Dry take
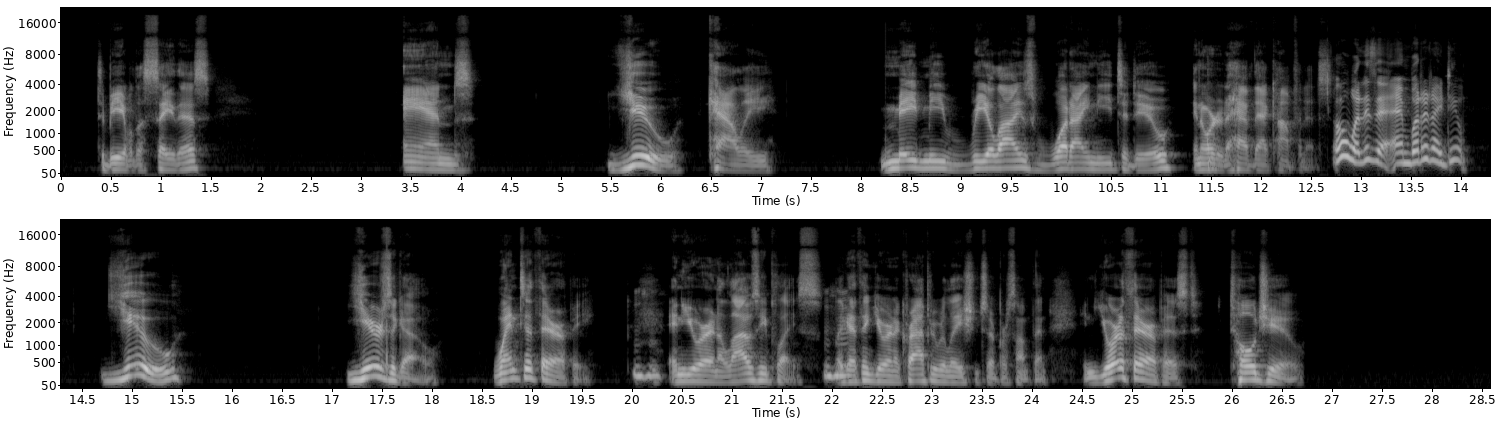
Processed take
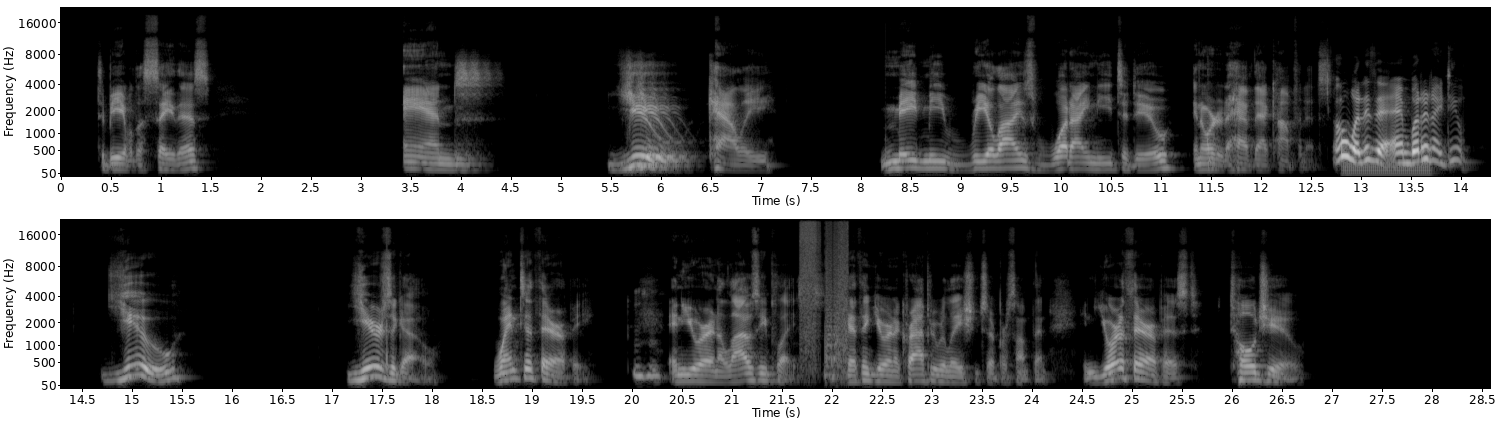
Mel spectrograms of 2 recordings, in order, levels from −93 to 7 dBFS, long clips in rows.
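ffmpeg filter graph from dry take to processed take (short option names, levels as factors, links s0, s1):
-filter_complex "[0:a]asettb=1/sr,asplit=3[s0][s1][s2];[s0]atrim=end=3.844[s3];[s1]atrim=start=3.84:end=6.55,asetpts=PTS-STARTPTS,afade=t=in:d=0.004:c=qsin,afade=t=out:st=2.706:d=0.004:c=qsin,lowpass=f=5900:w=0.5412,lowpass=f=5900:w=1.3066,aecho=1:1:115|230|345:0.631|0.158|0.0394,atrim=end_sample=119511[s4];[s2]atrim=start=6.546[s5];[s3][s4]acrossfade=d=0.004:c1=hsin:c2=qsin[s6];[s6][s5]acrossfade=d=0.004:c1=qsin:c2=hsin,asettb=1/sr,asplit=3[s7][s8][s9];[s7]atrim=end=12.814[s10];[s8]atrim=start=12.81:end=13.71,asetpts=PTS-STARTPTS,afade=t=in:d=0.004:c=qsin,afade=t=out:st=0.896:d=0.004:c=qsin,lowpass=3300,equalizer=f=470:t=o:w=1.4:g=14,aeval=exprs='val(0)+0.0251*(sin(2*PI*50*n/s)+sin(2*PI*2*50*n/s)/2+sin(2*PI*3*50*n/s)/3+sin(2*PI*4*50*n/s)/4+sin(2*PI*5*50*n/s)/5)':c=same[s11];[s9]atrim=start=13.706[s12];[s10][s11]acrossfade=d=0.004:c1=hsin:c2=qsin[s13];[s13][s12]acrossfade=d=0.004:c1=qsin:c2=hsin,asettb=1/sr,asplit=3[s14][s15][s16];[s14]atrim=end=21.634[s17];[s15]atrim=start=21.63:end=22.17,asetpts=PTS-STARTPTS,afade=t=in:d=0.004:c=qsin,afade=t=out:st=0.536:d=0.004:c=qsin,equalizer=f=2600:w=0.64:g=2.5,aeval=exprs='(mod(39.8*val(0)+1,2)-1)/39.8':c=same,asplit=2[s18][s19];[s19]adelay=45,volume=0.398[s20];[s18][s20]amix=inputs=2:normalize=0,atrim=end_sample=23814[s21];[s16]atrim=start=22.166[s22];[s17][s21]acrossfade=d=0.004:c1=hsin:c2=qsin[s23];[s23][s22]acrossfade=d=0.004:c1=qsin:c2=hsin,highpass=94,lowshelf=f=140:g=-11.5,bandreject=f=60:t=h:w=6,bandreject=f=120:t=h:w=6,bandreject=f=180:t=h:w=6,bandreject=f=240:t=h:w=6,volume=0.501"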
